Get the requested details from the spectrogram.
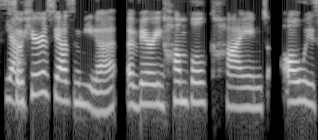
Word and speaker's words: Yasmina: So Yasmina. Yeah. Did I say it right? – You said it right.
